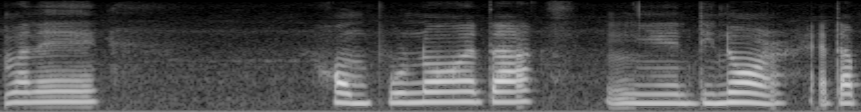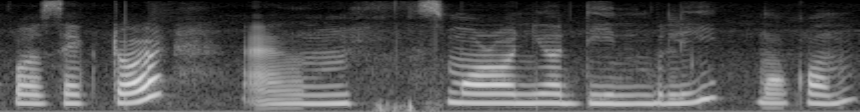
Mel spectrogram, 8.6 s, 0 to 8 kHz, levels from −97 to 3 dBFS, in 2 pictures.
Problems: none marked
